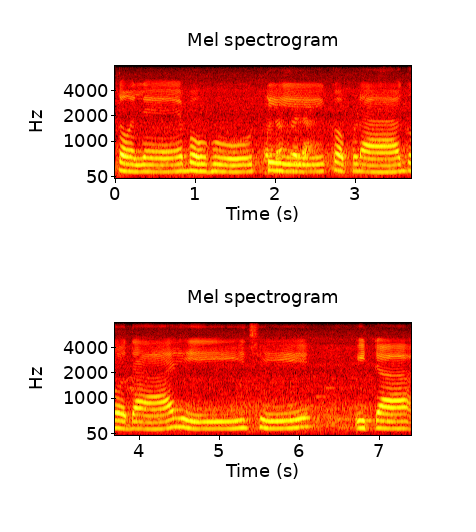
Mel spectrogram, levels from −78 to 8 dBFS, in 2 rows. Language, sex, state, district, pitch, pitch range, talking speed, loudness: Odia, female, Odisha, Sambalpur, 190 Hz, 185-200 Hz, 55 wpm, -15 LUFS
